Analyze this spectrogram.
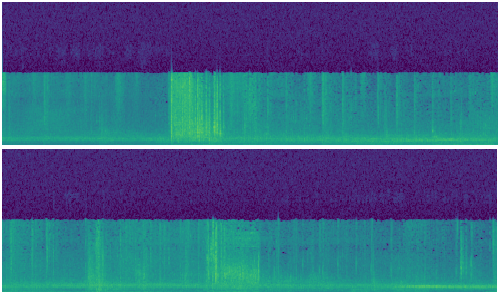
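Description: Wind howls in a low, steady rumble.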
